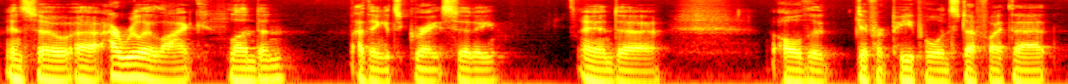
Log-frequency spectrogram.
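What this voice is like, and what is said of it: American accent. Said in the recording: “people hear my accent. They might just see me as an American”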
